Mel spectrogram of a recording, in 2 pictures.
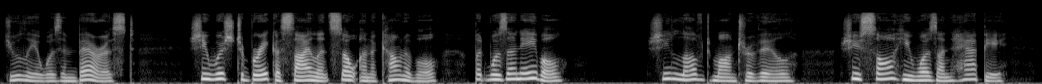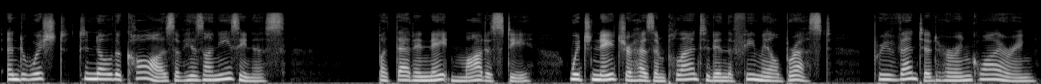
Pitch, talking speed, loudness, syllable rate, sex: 195 Hz, 130 wpm, -18 LUFS, 4.9 syllables/s, female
